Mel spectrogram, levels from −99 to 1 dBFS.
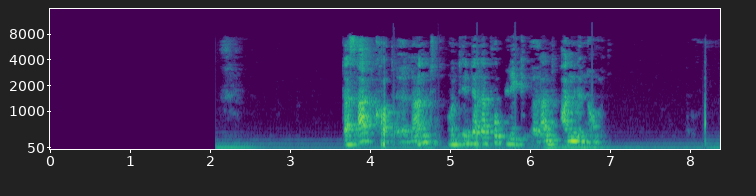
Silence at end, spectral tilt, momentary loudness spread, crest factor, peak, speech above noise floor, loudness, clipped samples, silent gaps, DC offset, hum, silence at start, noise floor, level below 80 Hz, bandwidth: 0 s; -5.5 dB/octave; 21 LU; 22 dB; -8 dBFS; 34 dB; -26 LUFS; under 0.1%; none; under 0.1%; 50 Hz at -55 dBFS; 2.05 s; -59 dBFS; -48 dBFS; 8 kHz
